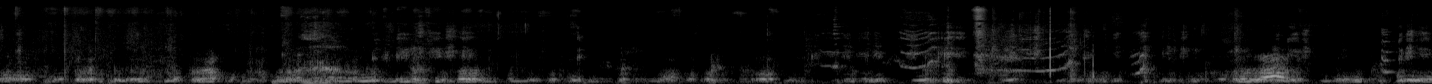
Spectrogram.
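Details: Shar Pei mother with her puppies, indoors; low rumbling growls and soft grunting run throughout, with brief higher whimpers and squeaks near the end, in a small room.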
